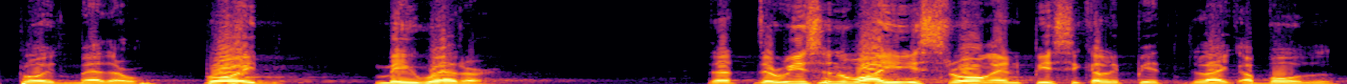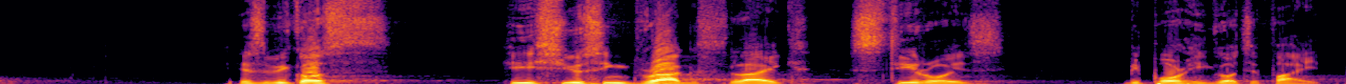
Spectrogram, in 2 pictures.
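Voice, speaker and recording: A man from the Philippines with a Filipino accent, preaching a sermon in a halting way, full of fillers and restarts. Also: medium pitch. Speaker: pastor. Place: church hall. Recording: long hall reverb.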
